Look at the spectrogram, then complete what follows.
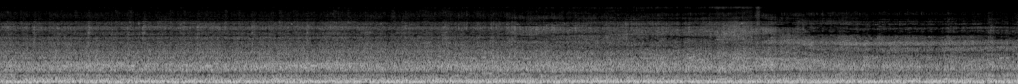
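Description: Two combine harvesters running steadily while harvesting, a continuous engine and threshing drone.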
